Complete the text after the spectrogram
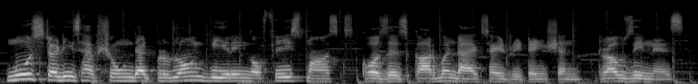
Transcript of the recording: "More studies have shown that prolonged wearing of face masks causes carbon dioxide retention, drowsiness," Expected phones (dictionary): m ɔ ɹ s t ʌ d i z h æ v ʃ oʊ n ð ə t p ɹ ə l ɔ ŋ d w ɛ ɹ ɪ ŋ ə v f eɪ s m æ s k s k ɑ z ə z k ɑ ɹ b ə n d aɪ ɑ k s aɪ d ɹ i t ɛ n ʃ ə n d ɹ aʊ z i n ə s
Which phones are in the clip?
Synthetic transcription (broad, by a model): m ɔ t s t ʌ d i z h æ v ʃ oʊ n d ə t p ɹ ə l ɔ ŋ d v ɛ ɹ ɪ ŋ ə v f eɪ s m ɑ s k s k ɑ z ə z k ɑ ɹ b ə n d aɪ ɑ k s aɪ d ɹ i t ɛ n ʃ ə n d ɹ aʊ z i n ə s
